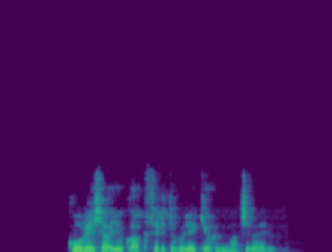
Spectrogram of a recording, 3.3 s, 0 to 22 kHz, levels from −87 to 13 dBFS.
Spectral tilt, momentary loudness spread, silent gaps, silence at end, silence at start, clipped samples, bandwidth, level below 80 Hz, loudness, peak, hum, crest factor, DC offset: -7.5 dB/octave; 9 LU; none; 0.6 s; 0.7 s; under 0.1%; 7.4 kHz; -58 dBFS; -21 LUFS; -2 dBFS; none; 20 dB; under 0.1%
